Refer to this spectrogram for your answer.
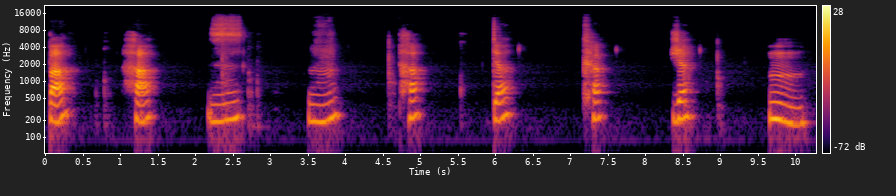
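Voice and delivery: each letter as its bare sound, not its name; isolated speech sounds. Shown as a demonstration. Lecturer demonstrating sounds a child cannot hear, isolated speech sounds. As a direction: sound out B, h, z, v, p, d, k, j, m one by one, long pauses between. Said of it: "without the following sounds".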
